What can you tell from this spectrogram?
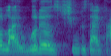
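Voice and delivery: normal talking voice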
